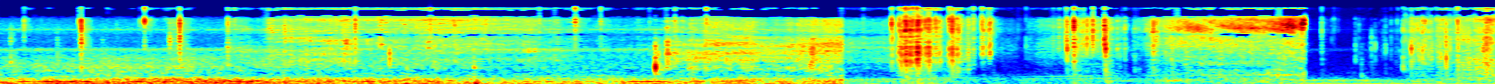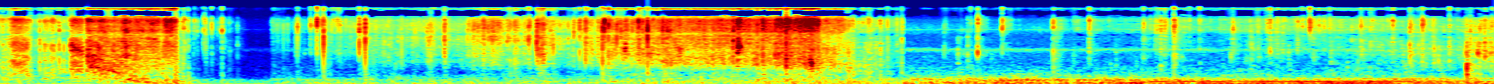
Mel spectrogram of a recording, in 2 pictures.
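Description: Clear protective plastic film being peeled off a PC case's clear panel: a crackling, tearing peel in several stretches with short pauses, the loose film crinkling in the hand.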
